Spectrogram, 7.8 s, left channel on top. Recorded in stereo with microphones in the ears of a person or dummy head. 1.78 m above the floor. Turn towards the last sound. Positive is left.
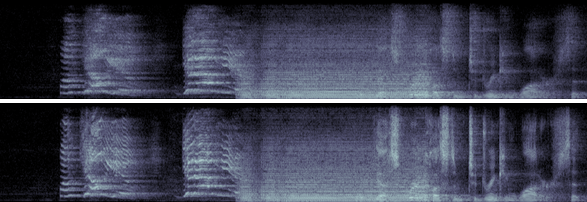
turn(degrees=-45)  # may be behind; listen again after turning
